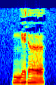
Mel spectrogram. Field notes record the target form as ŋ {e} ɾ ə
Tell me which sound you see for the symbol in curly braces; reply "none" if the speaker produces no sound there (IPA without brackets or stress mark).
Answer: e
